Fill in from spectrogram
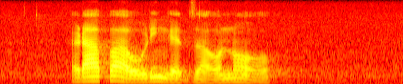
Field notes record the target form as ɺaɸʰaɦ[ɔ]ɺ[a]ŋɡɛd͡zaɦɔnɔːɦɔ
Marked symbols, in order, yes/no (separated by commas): no, no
